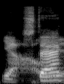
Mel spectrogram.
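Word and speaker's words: Staack: Ken Stack with 2 A's. I would imagine, is that still pronounced Stack?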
